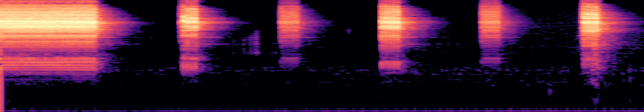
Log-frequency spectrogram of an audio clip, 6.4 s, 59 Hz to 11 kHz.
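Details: 1996 Ford F250 7.3L diesel, very hard start, code P1294 high-side open bank 2: injector buzz test gives one long buzz then five short buzzes; all driver-side bank injectors dead, wiring fine, water-damaged injector driver module (IDM) at fault.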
